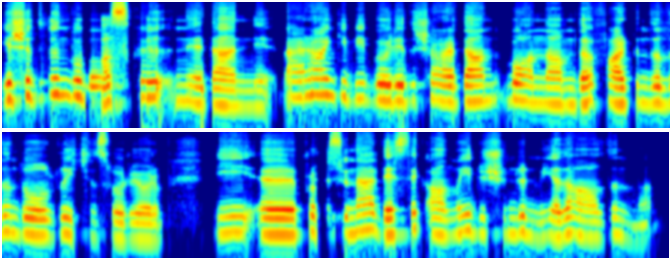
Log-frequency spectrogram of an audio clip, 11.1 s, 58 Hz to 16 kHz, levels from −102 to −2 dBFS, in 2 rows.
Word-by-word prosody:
yaşadığın 245 +4 +3
bu 245 -5 +2
baskı 195 +5 +5
nedenli, 165 -5 -2
herhangi 245 0 -3
bir, 215 -2 -11
böyle, 200 -1 +4
dışarıdan 195 0 0
bu 215 +1 +3
anlamda 180 -1 0
farkındalığın 185 0 0
da 180 - -2
olduğu 165 0 -1
için 170 -2 -10
soruyorum, 140 -2 -4 0.5
bir, 185 +1 -7
eee, 170 -1 +7
profesyonel 195 +2 -2
destek 170 +4 0
almayı 175 +3 -5
düşündün 175 -1 -7
mü 145 - -17
ya 150 -2 -2
da 180 - 0
aldın 155 -3 -8
mı? 130 +1 -21
180 Hz, 140 wpm, -27 LUFS, 170-200 Hz, 0.5 s, eee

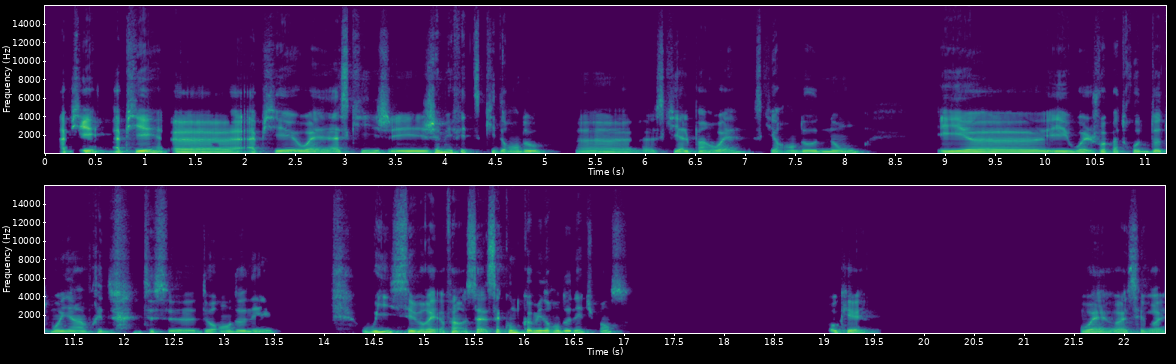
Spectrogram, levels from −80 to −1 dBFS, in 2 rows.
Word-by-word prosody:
à - - +1
pied, - - +3
à - - +3
pied, 120 +3 +5
heu, 95 -3 +2
à - - -1
pied 125 +3 0
ouais. 120 +6 +1
À 120 - +1
ski, 160 +9 -4
j'ai 115 -6 +3
jamais 180 +11 +3
fait 195 +3 -2
de 205 - -16
ski 195 -3 -7
de 155 - -2
rando, 130 -5 -1 0.2
heu, 105 -4 -4 0.2
ski 105 +2 -4
alpin 115 +3 -1
ouais, 125 - -3
ski 130 - -12
rando 120 0 -1
non 120 - -2 0.8
et 105 0 +4
heu 105 0 +3
et 110 0 +2
ouais, 105 -1 0
je - - -9
vois 105 - -1
pas 140 - -3
trop 145 +1 -3
d'autres 125 -1 -2
moyens 120 0 0
après 115 +1 -5
de 115 -1 -8 0.3
de 110 - -3
se 105 -5 -3
de 95 +3 -6
randonner. 115 - -3 0.9
Oui 100 +1 +3
c'est 115 - +2
vrai, 105 +1 +2
enfin, - - -1
ça - - 0
ça - - +1
compte 175 +1 +3
comme 170 -2 +4
une 165 - +7
randonnée, 155 +3 +2
tu 185 -2 -13
penses? 205 +2 -7 2.0
OK. - - -1 2.0
Ouais, 100 +2 0
ouais, 135 - -3
c'est 110 - -5
vrai. 85 -2 -4
115 Hz, 155 wpm, -24 LUFS, 105-140 Hz, 2.0 s, une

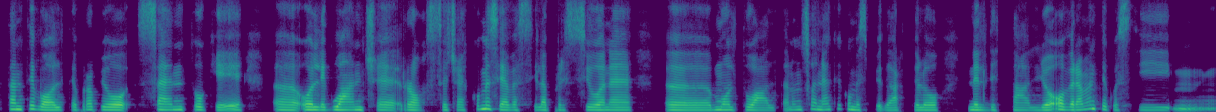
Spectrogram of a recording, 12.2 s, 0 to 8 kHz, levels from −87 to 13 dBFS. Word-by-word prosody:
tante 230 +1 +2
volte 180 -2 +3
proprio 200 -2 +3
sento 200 +1 0
che, 90 +1 +1 0.3
uhm, 185 -2 +1
ho 200 - +7
le 195 -1 +4
guance 190 -2 +1
rosse, 185 0 -1
cioè, 185 +1 -6
è 180 - -12
come 255 +2 +4
se 230 -4 +2
avessi 185 0 -3
la 180 -1 0
pressione, 180 0 -1 0.3
uhm, 175 -1 +2
molto 190 0 0
alta. 170 -1 -2
Non 195 - -5
so 230 +3 -5
neanche 210 +3 -4
come 215 -6 -2
spiegartelo 175 -1 -3 0.3
nel 185 -2 +1
dettaglio. 175 0 -1
Ho - - +6
veramente 210 +5 +1
questi, 175 -1 -7
mhmm, 265 +1 -7
185 Hz, 155 wpm, -22 LUFS, 180-200 Hz, 0.3 s, ho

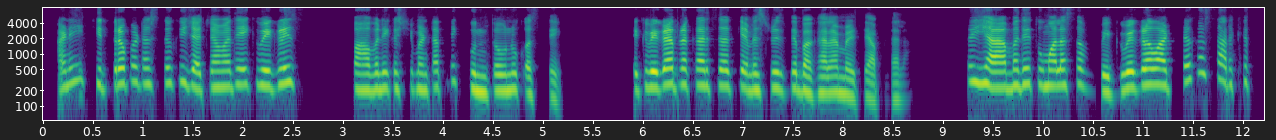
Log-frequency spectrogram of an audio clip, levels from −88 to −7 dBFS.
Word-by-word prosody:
आणि 275 +7 -2
चित्रपट 270 +4 0
असतो, 270 +1 -5
की 295 - -3
ज्याच्यामध्ये 235 +2 0
एक 260 0 -8
वेगळीच 260 +3 +3 0.6
भावनिक 215 +1 0
अशी 225 0 -8
म्हणतात 220 +2 -3
ती 300 - -9 0.2
गुंतवणूक 205 0 0
असते. 155 -3 -8 0.8
एक 210 +2 -6
वेगळ्या 235 +3 +7
प्रकारचं 255 -2 0
केमिस्ट्री 220 -1 -1
तिथे 210 +3 -3
बघायला 185 -2 0
मिळते 165 -3 -3
आपल्याला. 135 0 -8 0.6
तर - - -3
यामध्ये 255 -2 +5
तुम्हाला 250 -1 +2
असं 255 +1 -5 0.2
वेगवेगळं 225 +7 +3
वाटतं 265 +3 +2
का 445 - -4
सारखंच? 310 - -6
235 Hz, 140 wpm, -22 LUFS, 210-265 Hz, 0.8 s, वेगळ्या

